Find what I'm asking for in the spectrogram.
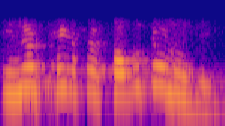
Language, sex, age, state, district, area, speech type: Odia, female, 45-60, Odisha, Sambalpur, rural, conversation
